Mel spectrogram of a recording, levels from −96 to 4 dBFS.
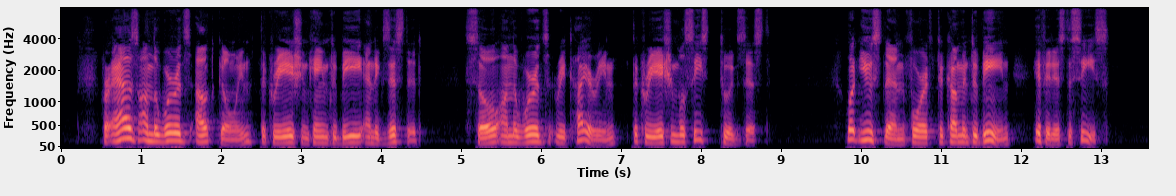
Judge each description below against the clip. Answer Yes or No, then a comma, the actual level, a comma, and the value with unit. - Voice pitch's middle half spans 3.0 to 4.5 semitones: Yes, average, 3.8 semitones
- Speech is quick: No, average, 165 wpm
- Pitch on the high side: No, low, 135 Hz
